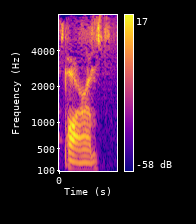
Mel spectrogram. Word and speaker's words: Parham: Parham. – Parham. – Like, all right. I say it like this, like David Beckham. It's pronounced the same way. The hand at the end.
